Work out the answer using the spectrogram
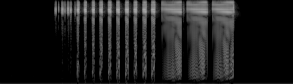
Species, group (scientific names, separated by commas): Neocallicrania selligera, Orthoptera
